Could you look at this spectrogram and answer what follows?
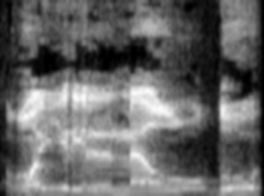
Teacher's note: Ghainnya bener di situ posisi ghain, cuman terlalu dalam, kelamaan, kepanjangan.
